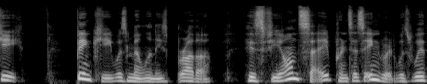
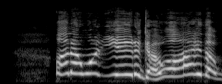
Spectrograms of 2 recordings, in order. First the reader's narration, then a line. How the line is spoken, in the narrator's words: wailed Binky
